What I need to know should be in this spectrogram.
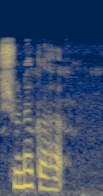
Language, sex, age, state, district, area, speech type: Sanskrit, female, 18-30, Karnataka, Uttara Kannada, rural, read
